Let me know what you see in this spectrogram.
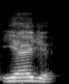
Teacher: Tengah lidah, huruf jim wastul lisan.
